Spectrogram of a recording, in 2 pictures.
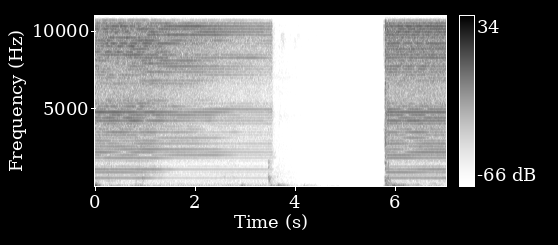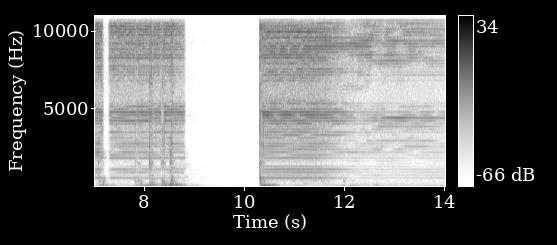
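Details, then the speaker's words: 1986 Ford F150: shrill, steady seatbelt warning buzzer sounding in repeated bursts with silent gaps, working normally. ">> Do you like that noise? >> No, I don't like that. That is irritating."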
